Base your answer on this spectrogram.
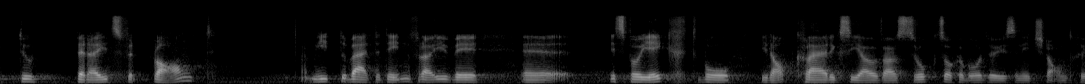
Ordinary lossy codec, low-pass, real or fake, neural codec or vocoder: MP3, 48 kbps; 9.9 kHz; fake; codec, 24 kHz, 0.5 kbps, DualCodec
